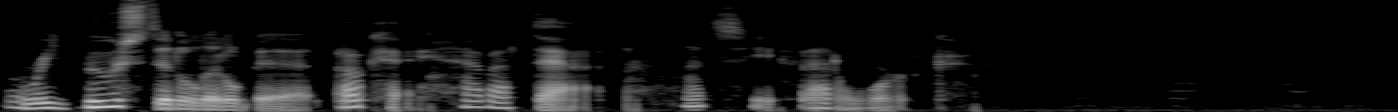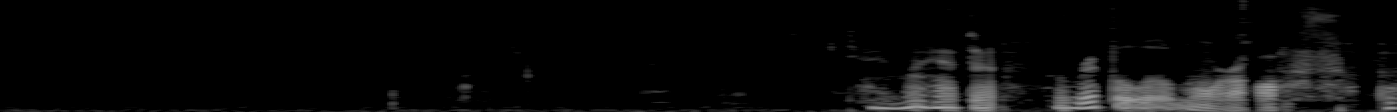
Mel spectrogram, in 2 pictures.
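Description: Paper rustles and crinkles between hands.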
